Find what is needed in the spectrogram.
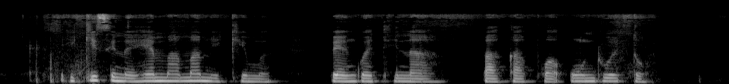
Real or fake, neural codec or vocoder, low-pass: fake; vocoder, 44.1 kHz, 128 mel bands every 512 samples, BigVGAN v2; 10.8 kHz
